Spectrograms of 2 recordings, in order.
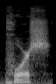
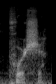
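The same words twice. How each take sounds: First: The name is said with one syllable. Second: The name is said with two syllables. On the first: The speaker calls it wrong. "I actually mispronounced Porsche. I thought it was pronounced Porsche" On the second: The speaker calls it right. "so now I know it's Porsche"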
